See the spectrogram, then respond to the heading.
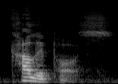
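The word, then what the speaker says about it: Kallippos: Kalipos, 3 syllables, is a name for a single idea.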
